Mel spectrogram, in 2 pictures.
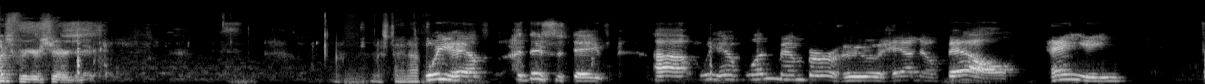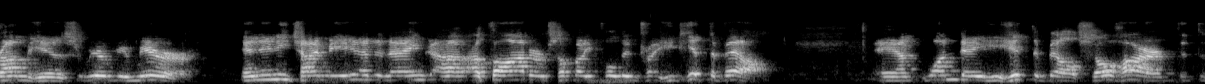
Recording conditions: video call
